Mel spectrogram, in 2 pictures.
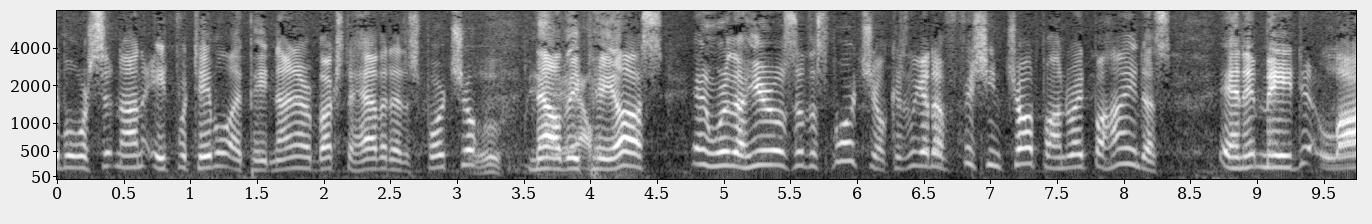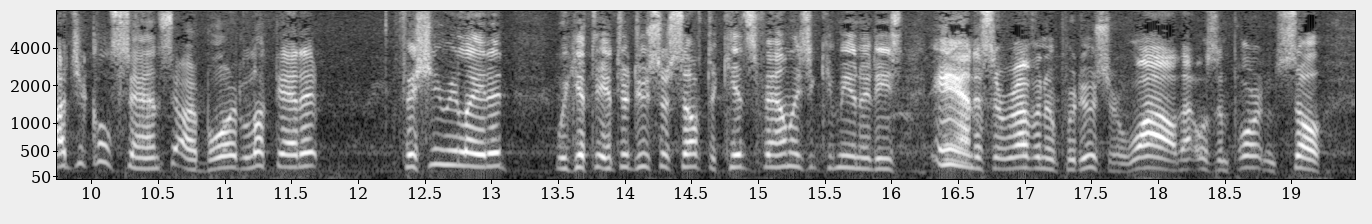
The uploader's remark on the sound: Holes For Heroes Live on Medicine Lake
